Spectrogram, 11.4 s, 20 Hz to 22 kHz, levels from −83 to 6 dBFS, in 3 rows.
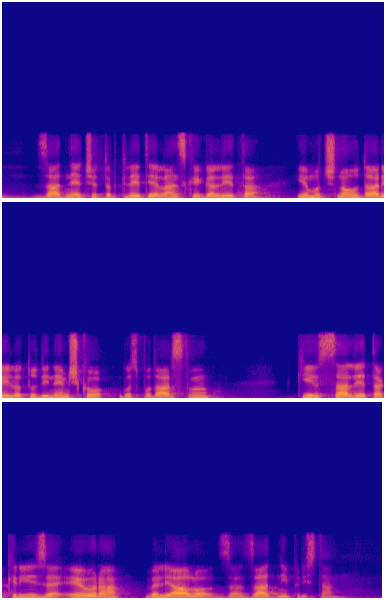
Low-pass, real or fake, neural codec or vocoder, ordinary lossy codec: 7.2 kHz; fake; codec, 16 kHz, about 1 kbps, DyCAST, with the encoder's durations; none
